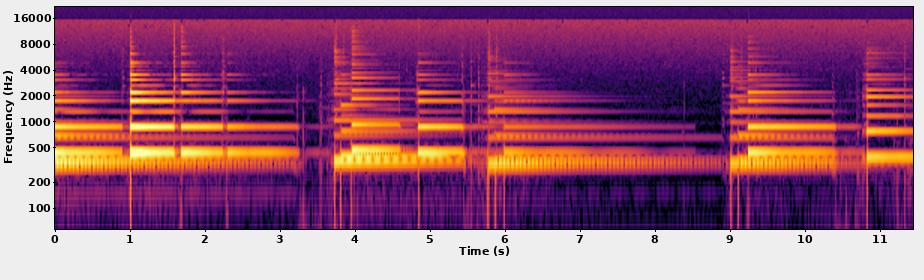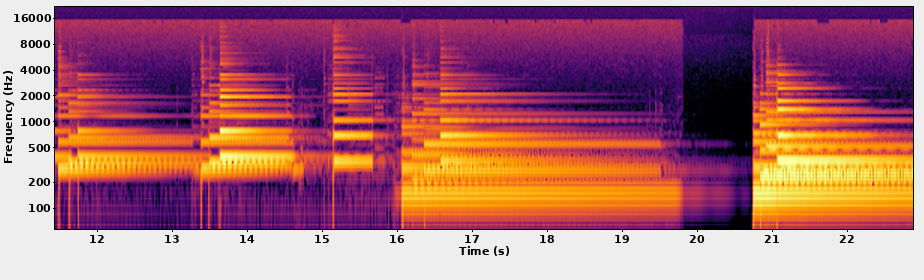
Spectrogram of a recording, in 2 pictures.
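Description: Solo jazz guitar playing a chord-melody arrangement in free rubato time: chords and tone clusters are plucked and left to ring out, each dying away before the next. Lower, fuller chords ring for longer near the end, after a brief pause.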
